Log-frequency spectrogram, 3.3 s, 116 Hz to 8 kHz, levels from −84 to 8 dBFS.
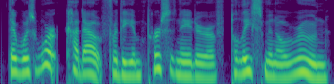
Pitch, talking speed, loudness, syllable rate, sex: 195 Hz, 195 wpm, -16 LUFS, 6.4 syllables/s, female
